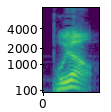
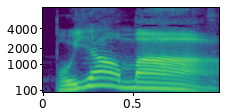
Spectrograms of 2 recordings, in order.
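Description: First: It is said in a cold, firm tone. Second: It is said in a soft, gentle tone.

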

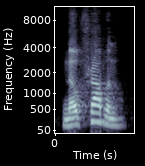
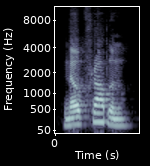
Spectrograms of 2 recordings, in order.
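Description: Both takes have the same delivery.

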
